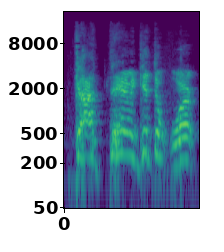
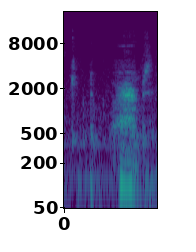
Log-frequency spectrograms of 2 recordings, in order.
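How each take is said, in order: First: Frustrated shout. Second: Hushed urgent whisper. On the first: Snapping in the skit to get the worm. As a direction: blurt it out in annoyance. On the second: Whispering in the skit about the worms. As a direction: breathe it out with no voice. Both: Acted.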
